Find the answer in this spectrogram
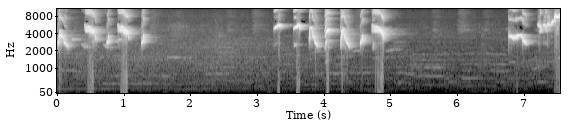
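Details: Orange-headed thrush giving a rapid song meant to provoke other birds: bursts of loud, sharp, high whistled and chattering notes, two quick phrases followed by a pause, then a dense run of repeated notes and a final burst.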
